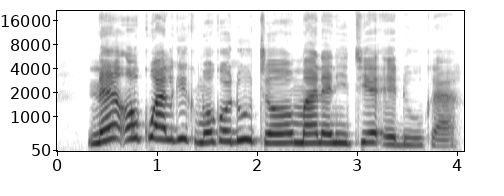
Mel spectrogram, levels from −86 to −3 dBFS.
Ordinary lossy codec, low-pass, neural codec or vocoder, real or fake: none; none; none; real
